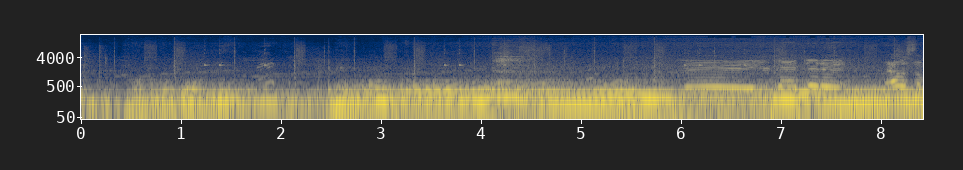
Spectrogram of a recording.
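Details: 1998 Isuzu Trooper, 3.5 6VE1 V6 with Alpine/Eaton M62 supercharger, restarted after stalling in a deep mud puddle (mass air flow sensor came undone), tailpipe underwater; engine revs cleanly and powers out under load, no stumble, running normally.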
